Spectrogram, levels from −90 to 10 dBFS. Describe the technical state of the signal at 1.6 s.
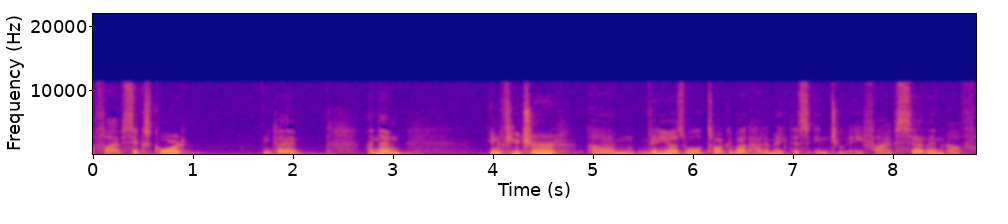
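At 1.6 s the signal is intact, with no dropout, click, distortion or other technical fault audible there.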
